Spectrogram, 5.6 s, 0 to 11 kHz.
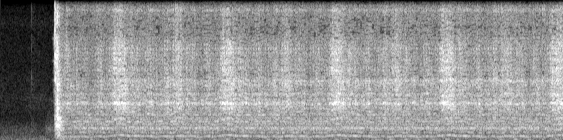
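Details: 1969 Ford F-100 that sat in the woods for years with a locked-up motor freed to spin over, new spark plugs, weak battery: starter engages abruptly and churns with a steady rhythmic cranking pulse but never catches; cranks without starting, cause unconfirmed.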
